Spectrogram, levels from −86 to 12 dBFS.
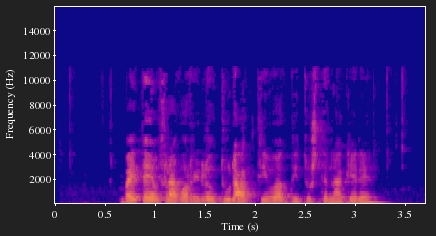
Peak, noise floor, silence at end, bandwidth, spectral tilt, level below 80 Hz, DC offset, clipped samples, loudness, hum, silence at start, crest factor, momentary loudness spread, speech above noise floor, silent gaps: -6 dBFS; -67 dBFS; 0.4 s; 11.5 kHz; -6 dB/octave; -66 dBFS; under 0.1%; under 0.1%; -25 LUFS; none; 0.65 s; 20 dB; 9 LU; 43 dB; none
